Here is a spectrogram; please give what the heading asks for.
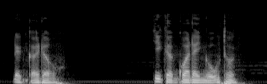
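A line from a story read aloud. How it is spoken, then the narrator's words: Cold. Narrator (Vietnamese): Giọng lạnh lùng nói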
